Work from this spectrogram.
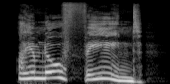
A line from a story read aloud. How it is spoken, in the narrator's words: Aldous cried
